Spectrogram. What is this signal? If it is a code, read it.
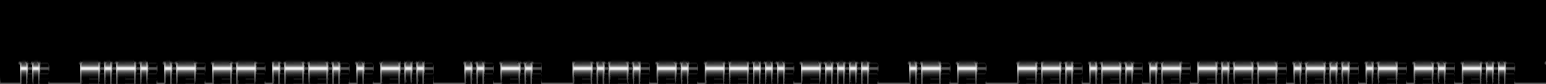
Morse code, heard as a keyed tone, about 20 wpm, 750 Hz. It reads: I CAMPED IN CN76 AT GRAYLAND
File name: Morse / 20WPM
